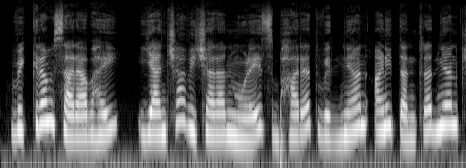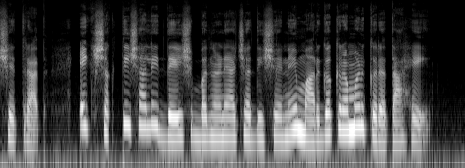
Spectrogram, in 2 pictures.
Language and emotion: Marathi, neutral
